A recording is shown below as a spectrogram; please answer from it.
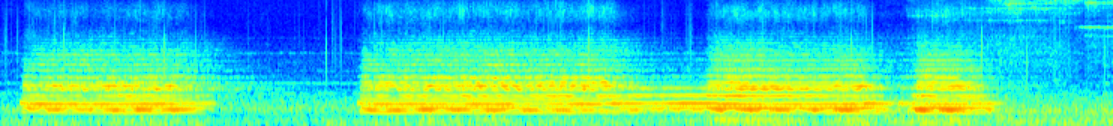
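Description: Multi-tone train horn sounding a chord three times: a blast of about two and a half seconds, a long blast of about seven seconds, then a short one near the end.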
